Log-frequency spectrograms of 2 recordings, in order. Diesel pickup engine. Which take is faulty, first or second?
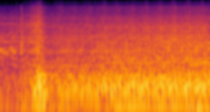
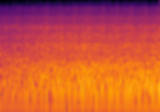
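first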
